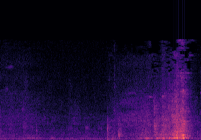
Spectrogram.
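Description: A cat's claws scraping and rubbing on a corrugated cardboard cat box. The sound swells from about a second in to a peak just before the end.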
